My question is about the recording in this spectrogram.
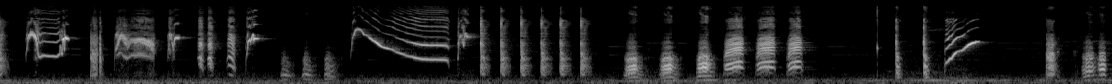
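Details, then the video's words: Varied Javan myna chattering song intended to lure quiet birds into calling; warbled whistles, rapid clicks, a long descending whistled slide and rhythmic series of harsh, buzzy notes. "Ocehan jalak kebo | Jalak kebo yang diam malas bunyi COBA Pancing dengan ini"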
